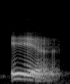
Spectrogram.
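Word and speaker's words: heir: An air. N, H-E-I-R, air. Okay? H is silent here.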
